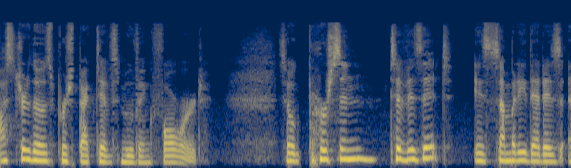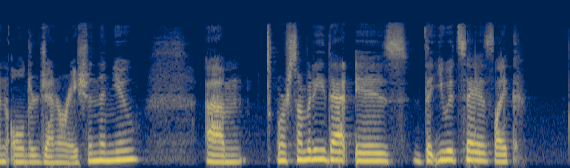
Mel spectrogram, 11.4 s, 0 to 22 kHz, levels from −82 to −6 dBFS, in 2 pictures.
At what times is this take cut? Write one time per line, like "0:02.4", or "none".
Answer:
0:03.0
